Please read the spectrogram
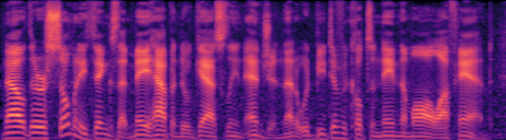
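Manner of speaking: ordinary delivery, nothing marked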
